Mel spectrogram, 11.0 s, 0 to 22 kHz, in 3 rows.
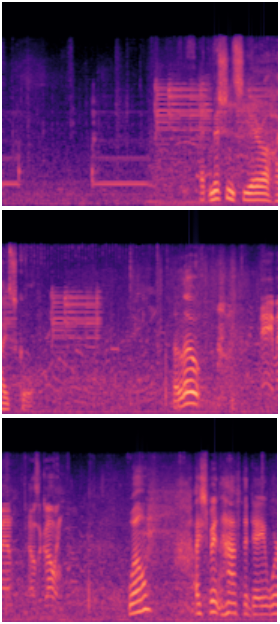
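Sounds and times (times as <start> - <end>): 
phone line steady ring in a conference room: 0.0 - 0.3, 1.2 - 5.3
short phone line beep in a conference room: 0.0 - 0.4, 1.2 - 2.8
speech: 2.6 - 4.2, 6.0 - 6.5, 7.8 - 8.3, 9.0 - 11.0.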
